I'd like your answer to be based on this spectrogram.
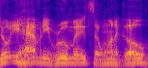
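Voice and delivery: put-on eerie, possessed-sounding, creepy old granny voice. Retelling how her grandma asked about going with roommates, imitating her grandma's voice. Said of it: "That's her grandma's voice".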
